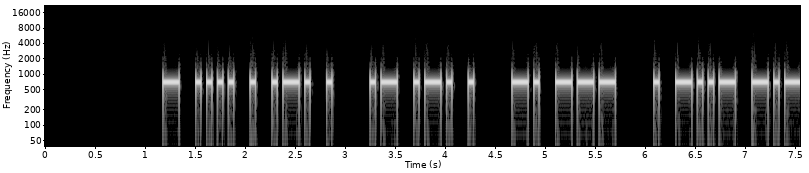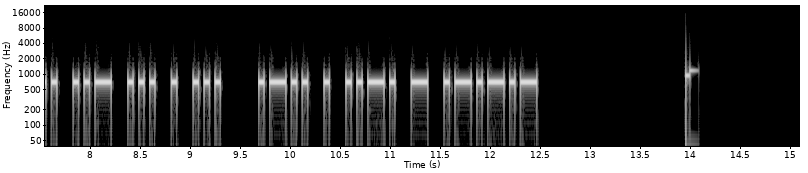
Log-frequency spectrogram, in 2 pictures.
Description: Morse code, heard as a keyed tone, about 22 wpm, 700 Hz. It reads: THERE ARE NO EXCUSES LEFT.
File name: practice / 22wpm / Sentences with 3-Word Phrases - 22wpm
